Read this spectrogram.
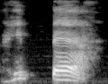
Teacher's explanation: Ó, hiper, se fosse a aspiração branda. Mas como é a aspiração forte, por causa da vírgula ao contrário, ela é pronunciada riper.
